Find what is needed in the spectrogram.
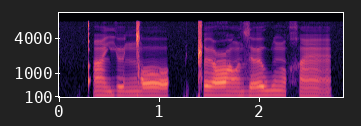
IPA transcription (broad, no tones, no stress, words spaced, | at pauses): qʼæ̃jøŋ͡ǀɔ | ǁœʕɔ̃zœ wũχæ̃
